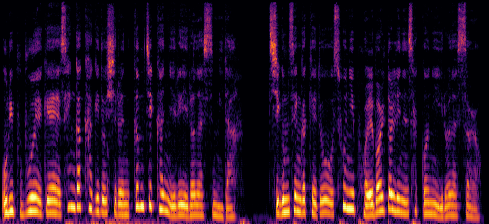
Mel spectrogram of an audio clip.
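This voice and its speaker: A woman narrating a first-person true-life story in a calm, confiding way. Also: medium pitch, a little fast. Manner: calm, confiding, even-paced.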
